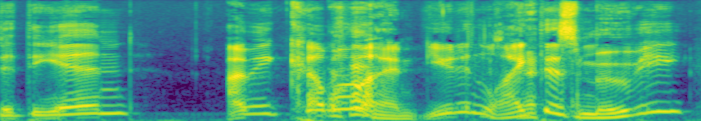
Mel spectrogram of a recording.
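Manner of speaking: high-pitched pleading disbelief; incredulous. Real, not acted. Host presses co-host who disliked the movie, incredulous.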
